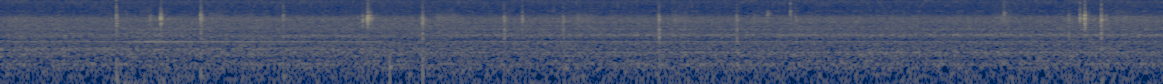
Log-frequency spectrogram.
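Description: Scattered light clicks of a computer pointing device placing the points of a polygonal lasso selection, several in the first few seconds and a few more near the end, over a faint low hum.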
